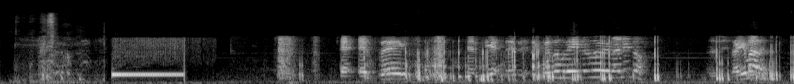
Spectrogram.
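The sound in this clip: A telephone call: one steady mid-pitched tone sounds for under a second, then after a short pause a voice talks over the narrow, thin-sounding phone line.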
